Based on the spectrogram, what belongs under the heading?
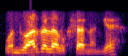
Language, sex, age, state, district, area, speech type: Kannada, male, 60+, Karnataka, Shimoga, urban, conversation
